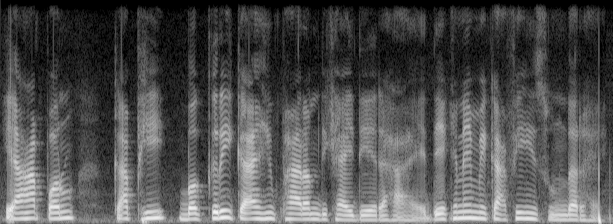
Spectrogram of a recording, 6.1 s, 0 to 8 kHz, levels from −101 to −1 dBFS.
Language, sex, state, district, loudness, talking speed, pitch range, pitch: Hindi, female, Maharashtra, Washim, -16 LUFS, 165 wpm, 170-215 Hz, 195 Hz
